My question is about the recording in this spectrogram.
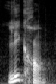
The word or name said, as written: L'écran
